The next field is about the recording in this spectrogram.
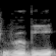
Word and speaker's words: RWBY: Now the name of Ruby, it's actually spelled R-W-B-Y, pronounced Ruby, and it's basically the first letters of the names of the four main characters.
